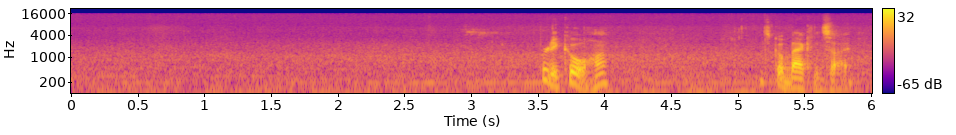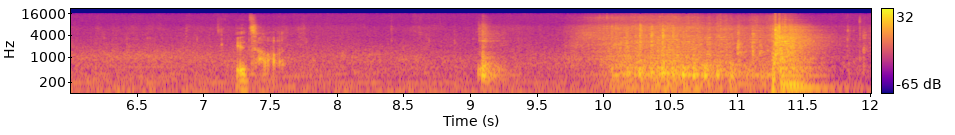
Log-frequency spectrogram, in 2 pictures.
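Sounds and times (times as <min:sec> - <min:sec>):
sliding door rolling on track: 0:09.1 - 0:11.7
door closing with a bang: 0:11.0 - 0:11.8.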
